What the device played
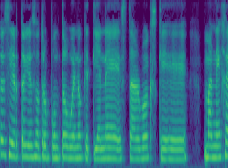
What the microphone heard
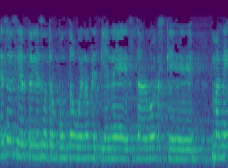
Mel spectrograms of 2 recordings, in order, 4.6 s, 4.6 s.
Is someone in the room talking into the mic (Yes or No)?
No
